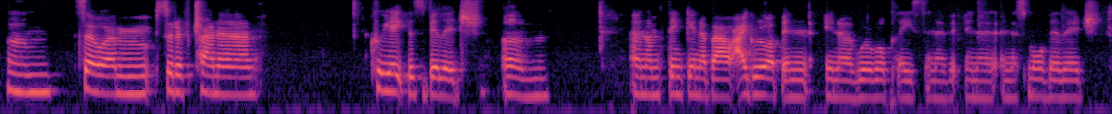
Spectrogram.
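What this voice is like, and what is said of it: Mixed Norfolk English and American accent. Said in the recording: “Where's your accent from?... So I was born in Norfolk. I grew up in Norfolk, and then I was in the US from 18 through my 20s. So it's a mix of those two things, maybe.”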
